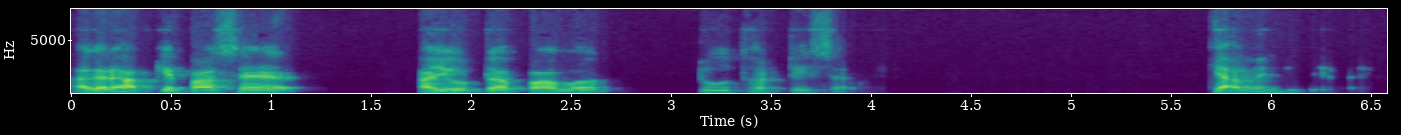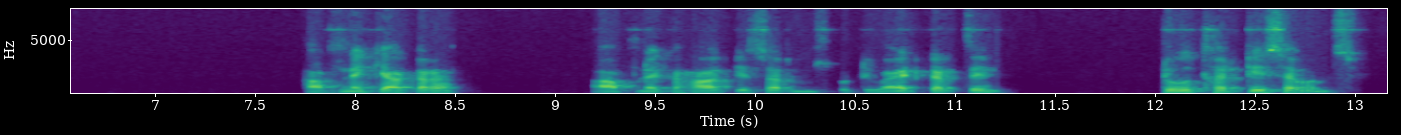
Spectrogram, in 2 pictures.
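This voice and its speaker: A male math teacher explaining slowly, step by step, who asks questions and answers them himself, mixing Hindi with English math terms. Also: fairly low pitch, muffled recording. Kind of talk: classroom lecture at a whiteboard.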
